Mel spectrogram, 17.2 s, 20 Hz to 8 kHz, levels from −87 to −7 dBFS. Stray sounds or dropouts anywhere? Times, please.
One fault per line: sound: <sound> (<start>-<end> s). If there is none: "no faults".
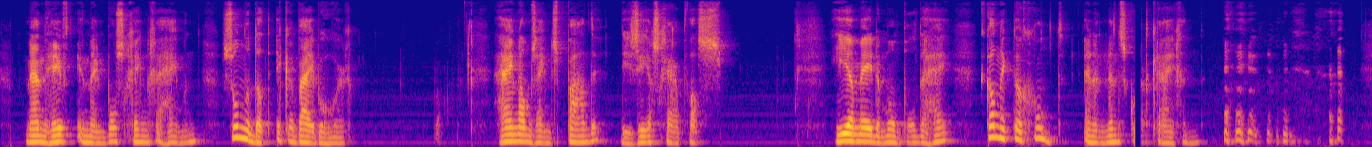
sound: dropout (14.2-14.3 s)
sound: laugh (15.3-16.8 s)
